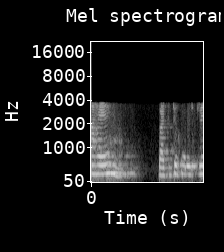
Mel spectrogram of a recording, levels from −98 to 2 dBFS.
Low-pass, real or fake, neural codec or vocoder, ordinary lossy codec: 3.6 kHz; real; none; none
